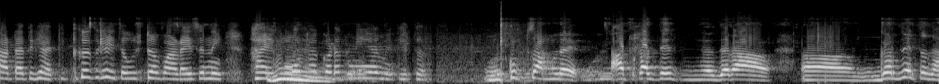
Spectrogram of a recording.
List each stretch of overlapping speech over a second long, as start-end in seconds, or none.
none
